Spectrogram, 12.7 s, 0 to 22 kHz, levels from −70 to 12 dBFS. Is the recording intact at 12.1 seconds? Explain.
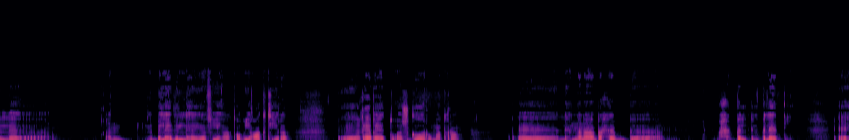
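No. At 12.1 seconds, as throughout the speech, the sound is watery and swirly, with nothing above 11.2 kHz, which points to MP3 compression at a low bitrate near 48 kbps as the likely cause. Weak frequency lines flicker between frames, which a plain low-pass filter would not do.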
